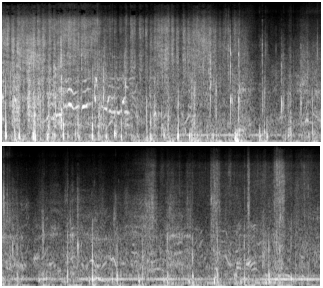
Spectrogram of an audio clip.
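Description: Footsteps in boots walking over a rubber mat and onto wet pavement, many short knocks, under faint background chatter of people and children. A low steady hum comes in a few seconds in.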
